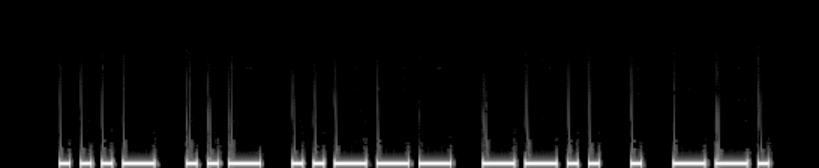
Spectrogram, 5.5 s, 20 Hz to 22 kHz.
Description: Morse code, heard as a keyed tone, about 17 wpm, 700 Hz. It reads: VU2ZEG
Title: DXCC-100 Call Signs - 6 Characters - Repeated 3x - 17wpm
